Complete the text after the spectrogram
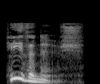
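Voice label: "heathenish", British English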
